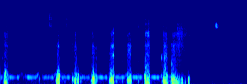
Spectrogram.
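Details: A Pectoral Sandpiper, inflating its chest in a barrel-chested display, gives a deep, hollow hooting series of about four throbbing pulses a second over a low droning tone, stopping abruptly after three seconds; heard on the breeding grounds at Barrow.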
